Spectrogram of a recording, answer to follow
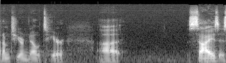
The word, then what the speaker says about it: Sieyès: Sieyès is spelled S-I-E-Y-E-S.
